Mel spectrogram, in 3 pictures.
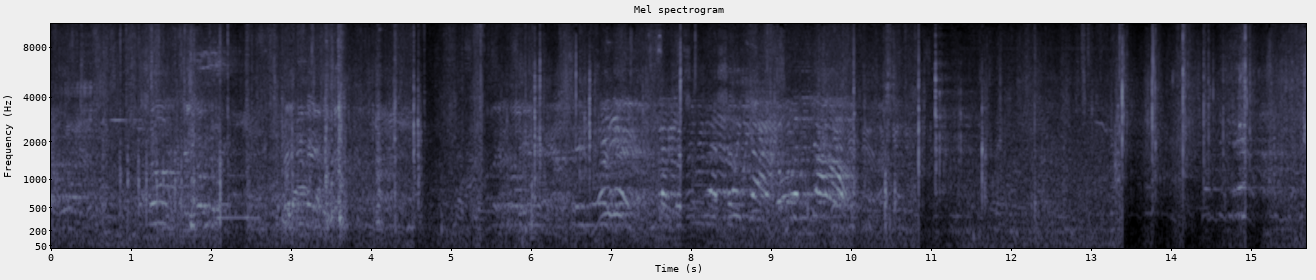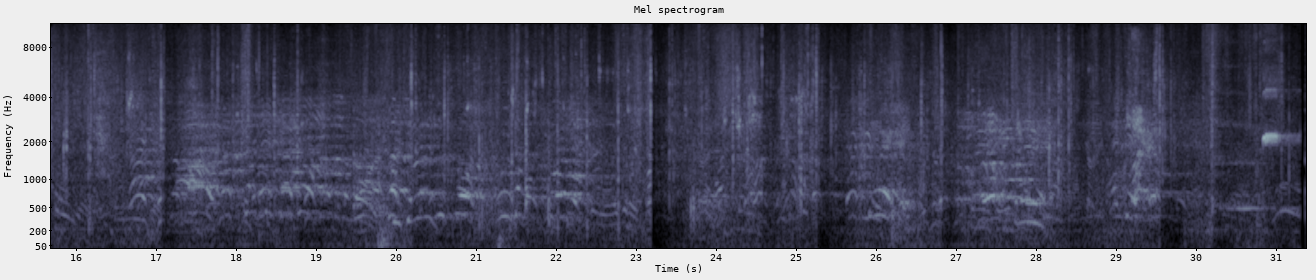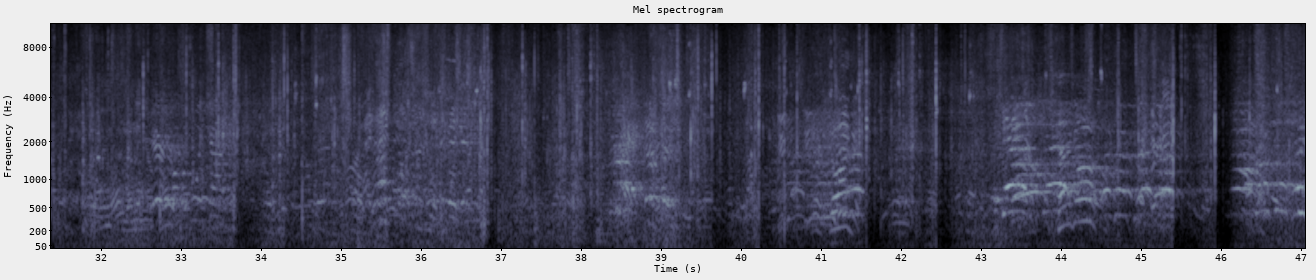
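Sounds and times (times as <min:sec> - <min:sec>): sticks clacking on ball and pavement: 0:00.0 - 0:47.0
players shouting: 0:05.6 - 0:10.8, 0:13.6 - 0:31.3, 0:32.0 - 0:47.0.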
